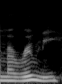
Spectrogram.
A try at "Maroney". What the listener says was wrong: It's Maroney. There's one O. You keep doing that, but that's not how you say her name.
